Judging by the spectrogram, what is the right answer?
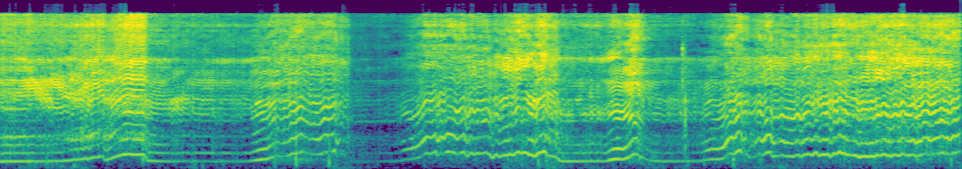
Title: Nitro Sounds Like High Idle And Odd.. Jato Sounds = when idle is too high.. #nitro #rc #jatos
